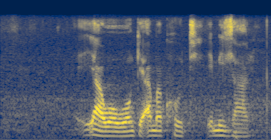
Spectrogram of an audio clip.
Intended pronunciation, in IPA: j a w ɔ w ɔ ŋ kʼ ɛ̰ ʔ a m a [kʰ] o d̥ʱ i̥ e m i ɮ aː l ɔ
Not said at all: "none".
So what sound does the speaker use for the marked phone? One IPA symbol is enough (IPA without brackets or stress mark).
kʰ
